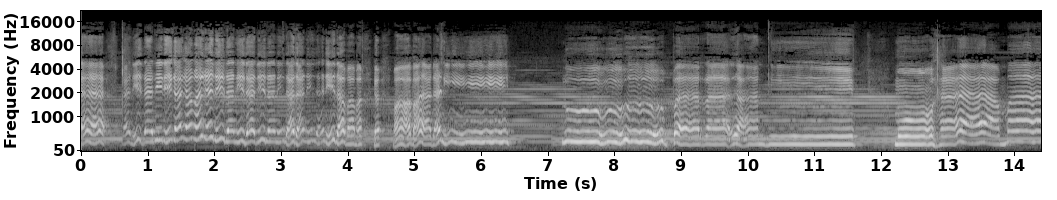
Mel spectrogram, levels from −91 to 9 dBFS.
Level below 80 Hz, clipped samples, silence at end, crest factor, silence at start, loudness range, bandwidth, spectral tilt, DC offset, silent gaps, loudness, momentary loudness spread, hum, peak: -64 dBFS; under 0.1%; 0 s; 14 dB; 0 s; 2 LU; 15.5 kHz; -2.5 dB/octave; under 0.1%; none; -13 LUFS; 8 LU; none; 0 dBFS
